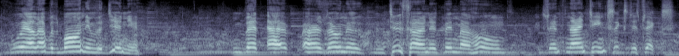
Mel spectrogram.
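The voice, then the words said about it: Noticeable regional accent. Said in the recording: “Where'd you get that accent?”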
